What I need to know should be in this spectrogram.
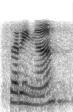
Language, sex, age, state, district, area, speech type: Tamil, female, 18-30, Tamil Nadu, Karur, rural, conversation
